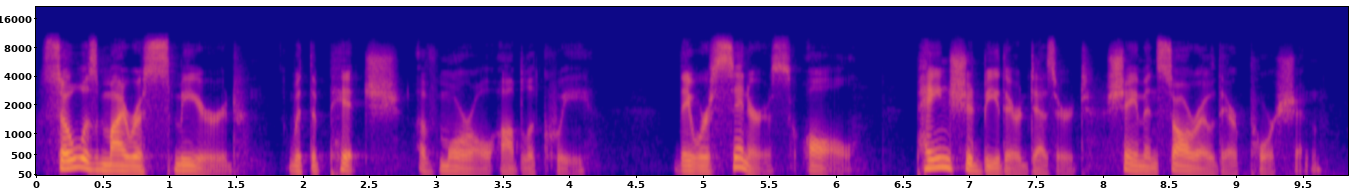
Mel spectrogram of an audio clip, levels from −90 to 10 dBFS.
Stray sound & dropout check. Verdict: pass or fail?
pass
